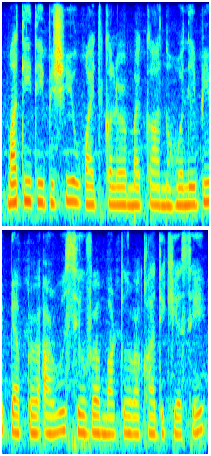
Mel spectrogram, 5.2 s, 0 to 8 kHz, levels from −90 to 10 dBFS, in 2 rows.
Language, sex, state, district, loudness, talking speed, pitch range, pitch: Nagamese, female, Mizoram, Aizawl, -18 LUFS, 160 wpm, 190-215 Hz, 195 Hz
